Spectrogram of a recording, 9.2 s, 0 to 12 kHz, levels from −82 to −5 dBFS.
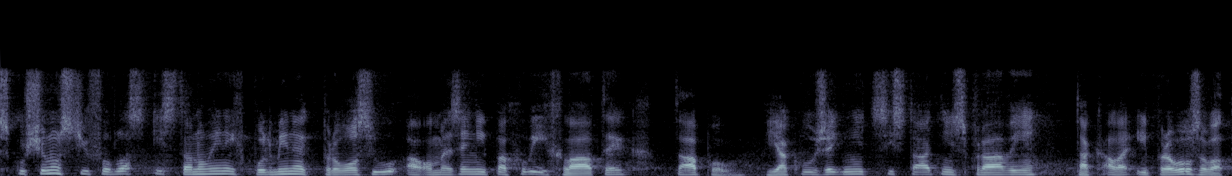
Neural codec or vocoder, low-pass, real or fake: codec, 16 kHz, 1 kbps, X-Codec, WavLM features, trained on Multilingual LibriSpeech; 7.2 kHz; fake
